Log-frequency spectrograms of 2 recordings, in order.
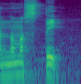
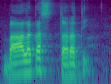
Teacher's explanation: वैसे ही नमः जब ते के साथ जुड़ेगा तो आगे त वर्ण होने के कारण विसर्ग को दंत्य स हो जाएगा और शब्द बन जाएगा नमस्ते।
